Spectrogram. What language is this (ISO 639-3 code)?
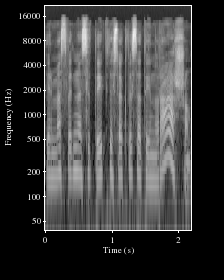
lit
